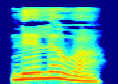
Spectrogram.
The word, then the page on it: ನೆಲವ: nelava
